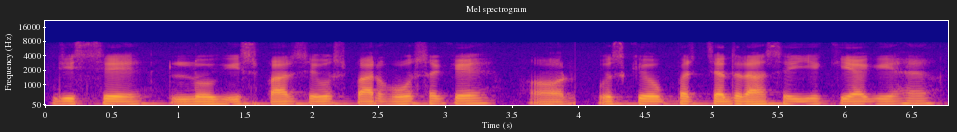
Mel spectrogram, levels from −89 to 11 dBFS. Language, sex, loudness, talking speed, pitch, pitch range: Maithili, male, -17 LUFS, 160 wpm, 110 Hz, 105-115 Hz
